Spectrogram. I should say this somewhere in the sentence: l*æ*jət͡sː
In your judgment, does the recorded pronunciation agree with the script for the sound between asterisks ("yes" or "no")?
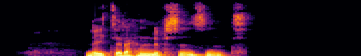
yes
